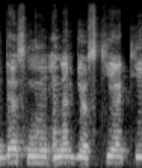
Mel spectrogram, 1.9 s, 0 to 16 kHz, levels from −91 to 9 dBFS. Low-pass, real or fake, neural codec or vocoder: 14.4 kHz; fake; codec, 44.1 kHz, 3.4 kbps, Pupu-Codec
